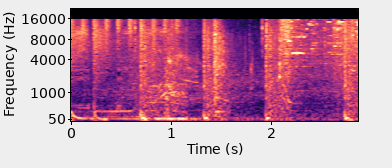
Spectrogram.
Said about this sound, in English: Shoot at him! Those were warning shots, honey!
